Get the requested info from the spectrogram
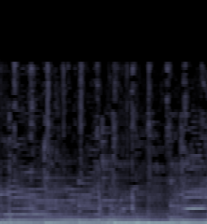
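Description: Background music with steady sustained notes, and over it an infant crying in drawn-out wails that rise and fall in pitch: one long wail, then a shorter one near the end.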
